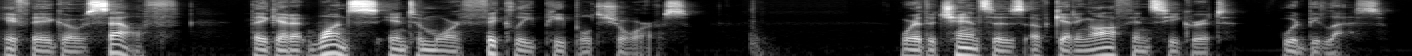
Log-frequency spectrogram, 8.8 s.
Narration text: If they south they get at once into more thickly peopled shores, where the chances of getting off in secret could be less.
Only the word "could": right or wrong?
wrong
